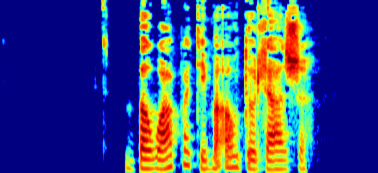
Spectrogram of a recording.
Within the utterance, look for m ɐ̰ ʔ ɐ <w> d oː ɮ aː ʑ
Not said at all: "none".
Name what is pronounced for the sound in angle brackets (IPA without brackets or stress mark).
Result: w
